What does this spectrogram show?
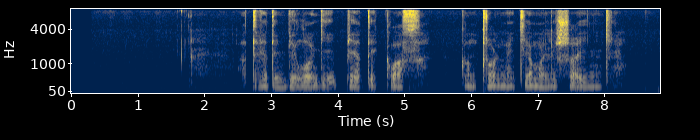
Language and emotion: Russian, neutral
